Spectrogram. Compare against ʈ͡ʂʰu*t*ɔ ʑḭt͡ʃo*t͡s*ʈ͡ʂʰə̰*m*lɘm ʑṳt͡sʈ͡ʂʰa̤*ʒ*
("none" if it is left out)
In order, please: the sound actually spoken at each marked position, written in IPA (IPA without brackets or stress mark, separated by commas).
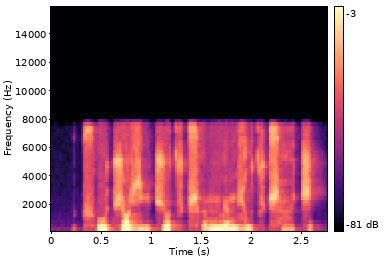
t͡ʃ, t͡s, m, t͡ʃ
